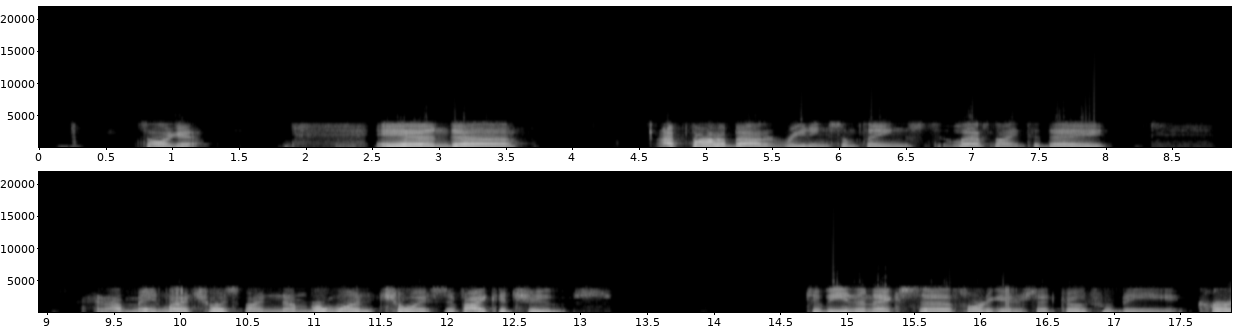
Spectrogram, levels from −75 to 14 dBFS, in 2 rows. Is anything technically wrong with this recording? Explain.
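Yes. From 9.85 to 10.02 s, just before "choice my number one", and again from 16.20 to 16.28 s, there are bit errors on a digital phone line. Sparse flipped bits corrupt single G.711 samples, producing sharp ticks and crackle over the speech, which show as isolated needle spikes in the waveform and thin vertical streaks on a spectrogram.

At 12.38 s, just after "one choice if I", a block of digital silence lasting about 17 ms cuts the signal out without any fade. This likely comes from a buffer that wasn't filled in time. It sounds like a brief hole, visible as a flat line in the waveform and an empty vertical gap in the spectrogram, bounded by broadband edges under the 4 kHz telephone ceiling.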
